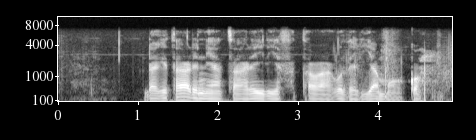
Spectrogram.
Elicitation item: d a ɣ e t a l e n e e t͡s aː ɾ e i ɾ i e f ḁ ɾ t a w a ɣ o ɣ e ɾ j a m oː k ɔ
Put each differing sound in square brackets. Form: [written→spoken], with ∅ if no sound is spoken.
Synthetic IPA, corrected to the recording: d a ɣ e t a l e n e [e→a] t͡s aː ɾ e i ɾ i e f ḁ [ɾ→∅] t a w a ɣ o [ɣ→ð] e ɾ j a m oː k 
